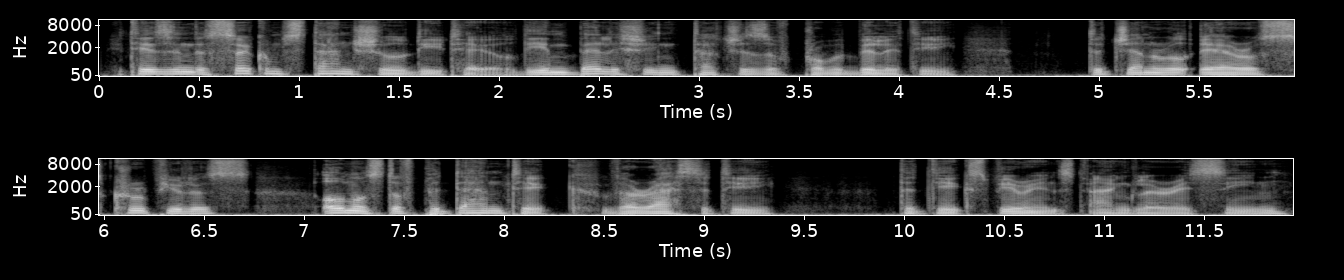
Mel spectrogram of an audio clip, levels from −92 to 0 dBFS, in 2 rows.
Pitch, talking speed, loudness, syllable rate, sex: 95 Hz, 120 wpm, -19 LUFS, 5.2 syllables/s, male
